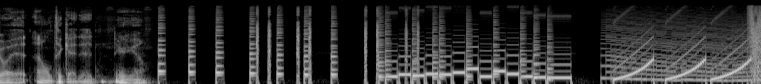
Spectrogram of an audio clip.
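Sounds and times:
speech: 0.0s - 1.6s
chiptune arcade game sound effects: 1.9s - 7.5s.

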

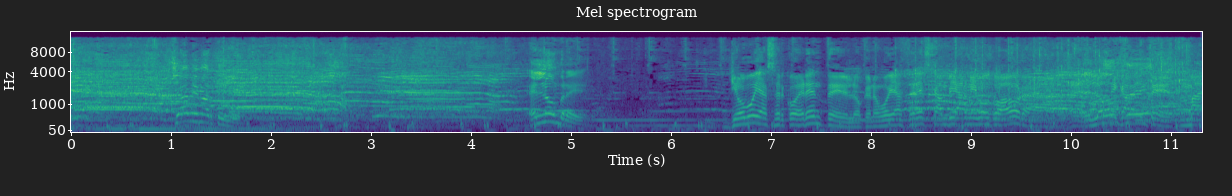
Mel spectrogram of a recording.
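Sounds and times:
studio audience shouting: 0.0s - 4.6s, 8.2s - 11.3s
speech: 1.0s - 2.0s, 4.6s - 5.3s, 6.6s - 11.3s.

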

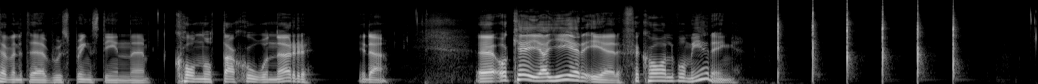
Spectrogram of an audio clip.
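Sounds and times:
speech: 0.0s - 7.4s
single person clapping: 7.8s - 9.8s.

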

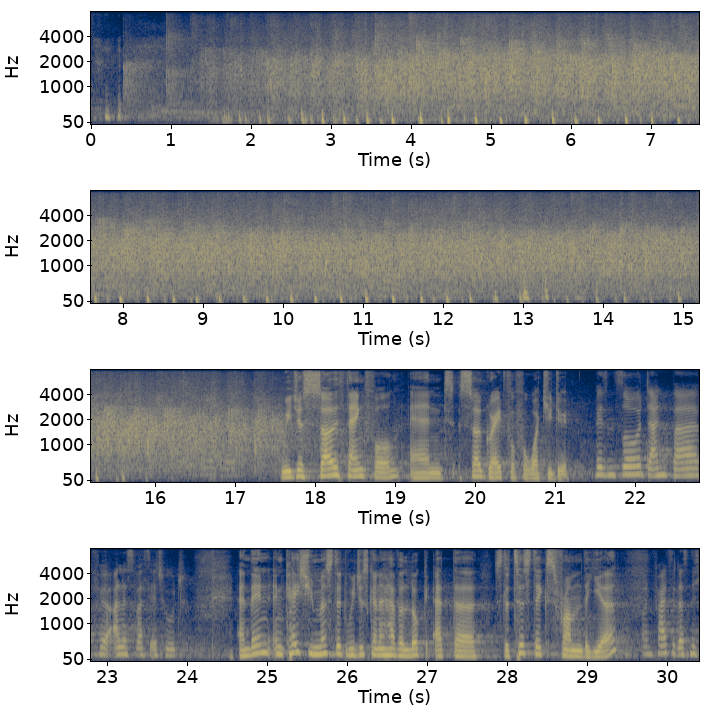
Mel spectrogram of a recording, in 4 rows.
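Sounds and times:
laughter: 0.0s - 15.9s
audience applause: 0.4s - 17.9s
speech: 17.6s - 30.3s.

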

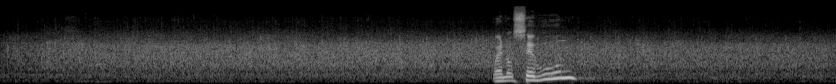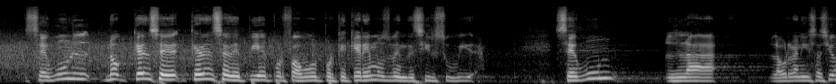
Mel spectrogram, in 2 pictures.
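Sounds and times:
audience applause: 0.0s - 12.7s
speech: 4.9s - 5.9s, 8.7s - 13.3s, 13.9s - 16.7s.

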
